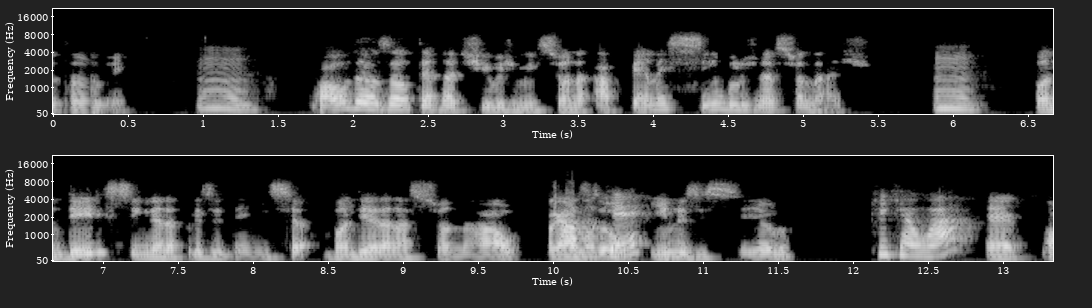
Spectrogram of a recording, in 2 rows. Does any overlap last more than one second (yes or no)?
no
